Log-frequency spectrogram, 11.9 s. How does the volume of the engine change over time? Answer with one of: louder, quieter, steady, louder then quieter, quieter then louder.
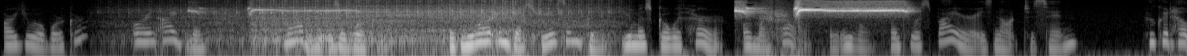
louder.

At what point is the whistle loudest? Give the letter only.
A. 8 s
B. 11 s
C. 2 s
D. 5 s
A.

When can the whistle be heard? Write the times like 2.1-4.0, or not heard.
1.9-3.4, 7.3-9.2.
